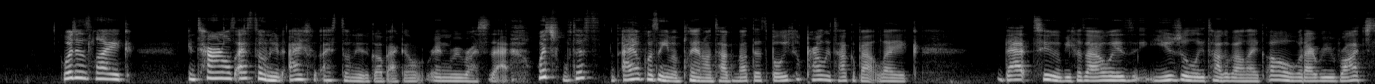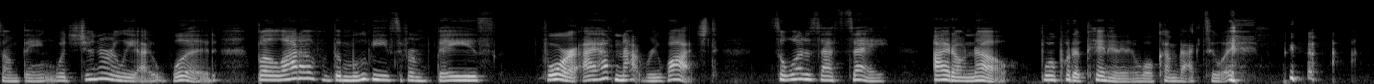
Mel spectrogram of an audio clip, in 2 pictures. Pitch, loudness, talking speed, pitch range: 190 Hz, -22 LUFS, 190 wpm, 165-220 Hz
